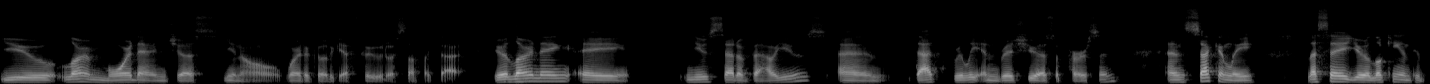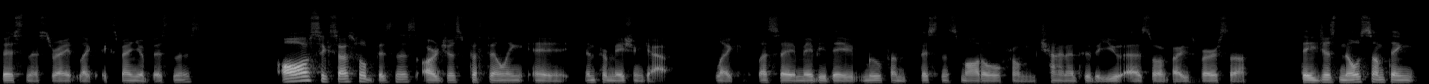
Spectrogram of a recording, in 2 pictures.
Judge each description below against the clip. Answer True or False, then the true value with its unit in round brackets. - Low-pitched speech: True (105 Hz)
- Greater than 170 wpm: False (155 wpm)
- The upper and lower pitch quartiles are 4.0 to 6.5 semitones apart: True (4.9 semitones)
